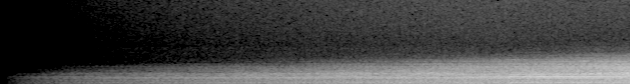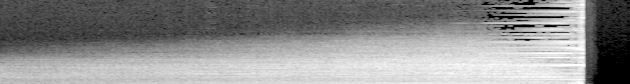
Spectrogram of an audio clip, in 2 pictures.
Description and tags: tension build
A sound created for a dramatic build in tension. Created by reversing and layering a number of percussion sounds.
